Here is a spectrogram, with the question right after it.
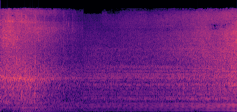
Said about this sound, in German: Danach gehen wir nach unten zu der Straße, wo ein Auto und ein Motorrad zu hören sind.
